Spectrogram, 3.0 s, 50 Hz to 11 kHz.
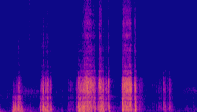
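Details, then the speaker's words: Heathkit T-3 signal tracer, recapped, powered up at about 90 volts: irregular bursts of crackling, scraping noise as the control moves, from a really scratchy, dirty potentiometer that needs cleaning. "okay we got a really scratchy pot here"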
